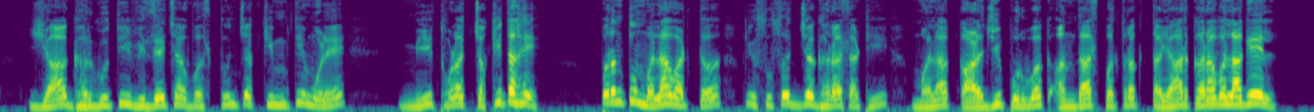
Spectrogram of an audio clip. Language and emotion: Marathi, surprised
